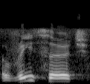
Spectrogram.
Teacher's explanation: So the word research is a noun. I'm stressing more on the word re, first syllable.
